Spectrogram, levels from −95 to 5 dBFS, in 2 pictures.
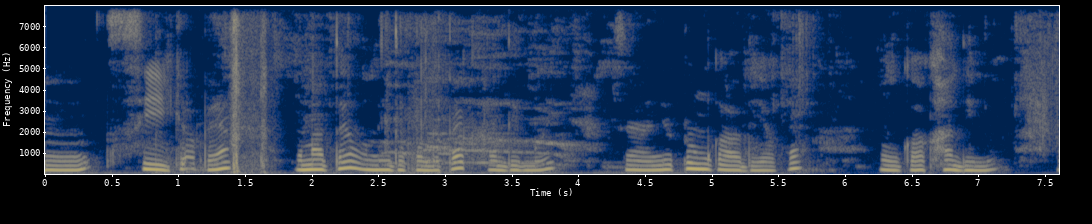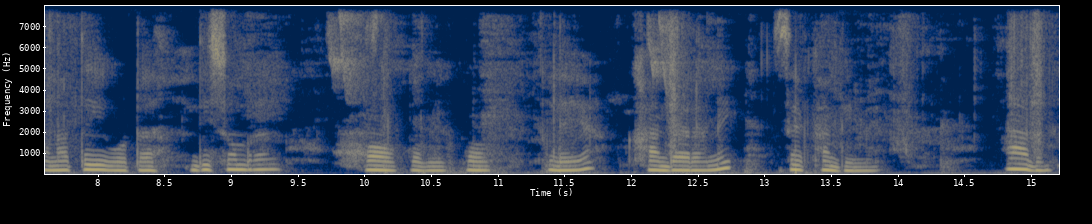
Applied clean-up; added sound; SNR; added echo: none; none; none; none.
